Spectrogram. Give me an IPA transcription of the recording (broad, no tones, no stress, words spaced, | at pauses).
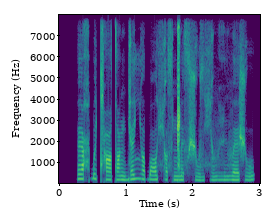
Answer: ɛħɓə cʰɑtˤiŋɟɛ ʎʌɓɔ çɔsŋ͡ǁɪsʃuz çɪvɦivɛʃu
